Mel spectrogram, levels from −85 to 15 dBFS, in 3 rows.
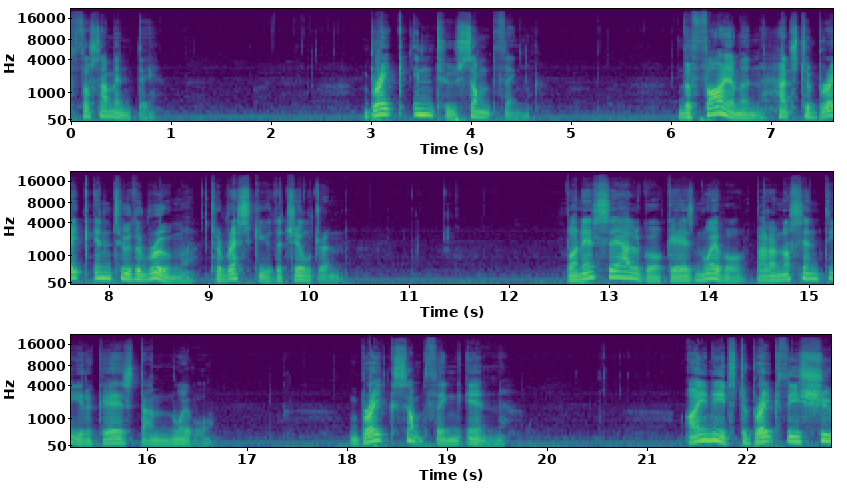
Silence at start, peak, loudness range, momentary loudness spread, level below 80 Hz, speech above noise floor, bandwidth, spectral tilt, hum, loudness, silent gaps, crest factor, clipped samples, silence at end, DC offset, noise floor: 0 s; 0 dBFS; 6 LU; 16 LU; -42 dBFS; 34 dB; 19.5 kHz; -4.5 dB/octave; none; -17 LUFS; none; 20 dB; under 0.1%; 0 s; under 0.1%; -51 dBFS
